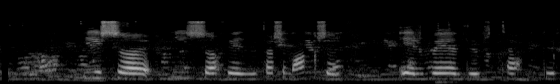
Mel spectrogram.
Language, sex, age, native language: Icelandic, male, 11, Icelandic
